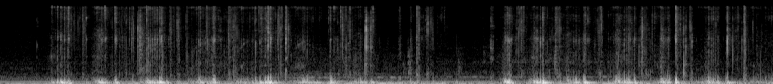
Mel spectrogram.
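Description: A metal blade scrapes and cuts shavings from the edge of a solid, pale green oval bar of dry soap with an embossed logo, held in the hand. It makes a steady run of short, dull, crunchy scrapes, deep and muffled, with faint brighter crackles over the top and brief pauses between strokes.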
